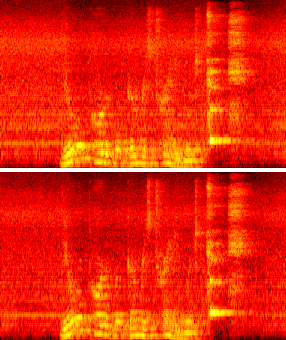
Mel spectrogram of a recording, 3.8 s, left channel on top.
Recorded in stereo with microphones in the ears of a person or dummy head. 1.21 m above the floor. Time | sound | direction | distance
0.8 | a man speaking | 5° right (ahead or behind) | 0.7 m
2.8 | a gasp | centre (ahead or behind) | 0.7 m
